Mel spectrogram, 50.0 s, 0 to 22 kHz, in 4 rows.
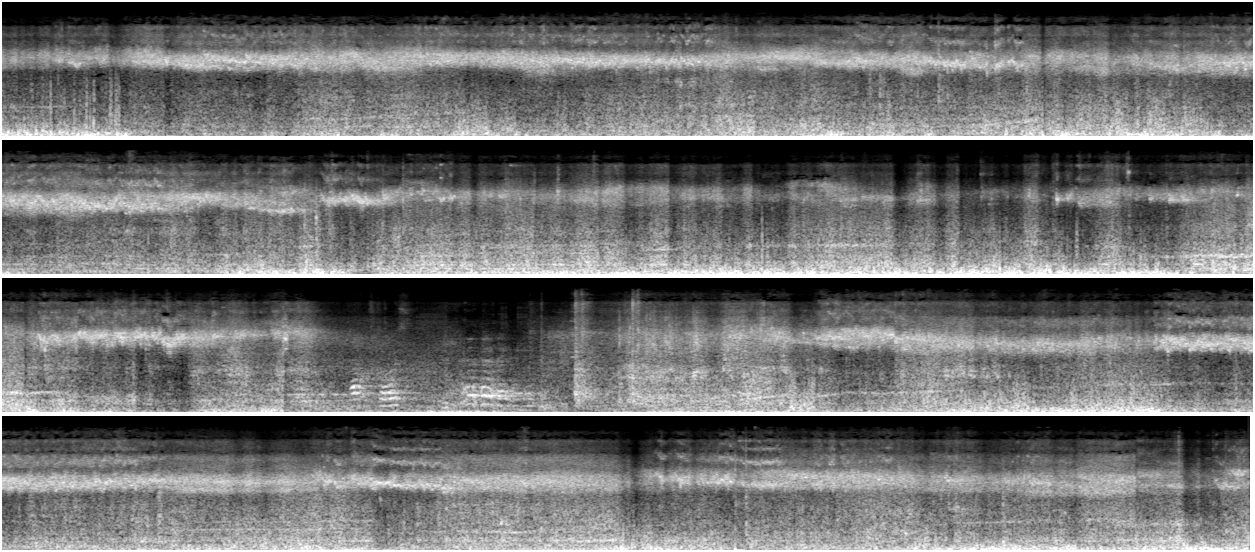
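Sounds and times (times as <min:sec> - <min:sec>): go-kart engine whine: 0:00.0 - 0:28.5, 0:30.7 - 0:50.0.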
